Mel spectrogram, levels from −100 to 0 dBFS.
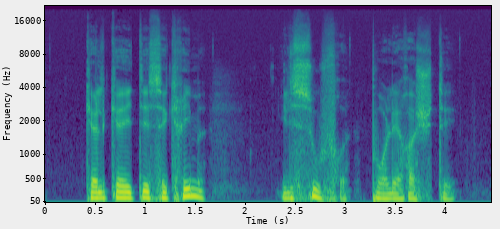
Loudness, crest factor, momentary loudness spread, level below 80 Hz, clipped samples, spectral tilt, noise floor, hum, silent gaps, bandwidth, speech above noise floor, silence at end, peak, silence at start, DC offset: -17 LUFS; 16 dB; 16 LU; -38 dBFS; under 0.1%; -6.5 dB/octave; -58 dBFS; none; none; 13.5 kHz; 43 dB; 0.35 s; 0 dBFS; 0.4 s; 0.4%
